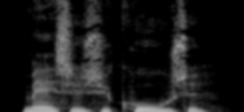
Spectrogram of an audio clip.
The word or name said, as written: massepsykose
